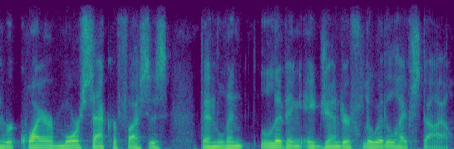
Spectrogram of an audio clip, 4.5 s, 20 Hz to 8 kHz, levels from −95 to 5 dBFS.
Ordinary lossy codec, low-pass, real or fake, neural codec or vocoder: Opus, 16 kbps; 7.2 kHz; real; none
